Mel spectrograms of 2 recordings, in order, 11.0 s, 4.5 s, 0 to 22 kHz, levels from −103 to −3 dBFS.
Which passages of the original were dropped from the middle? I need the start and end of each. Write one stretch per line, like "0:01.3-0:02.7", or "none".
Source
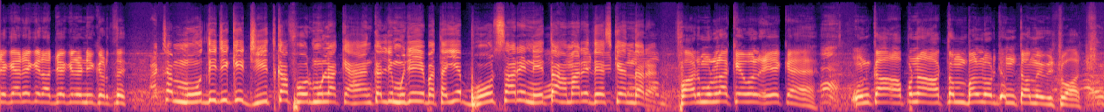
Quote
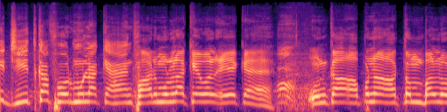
0:03.7-0:06.7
